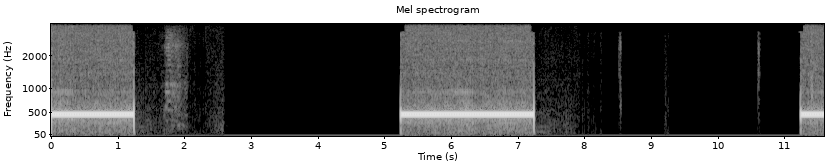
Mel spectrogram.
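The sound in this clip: Telephone ringback tone while a call is being connected: a steady, single-pitched tone that repeats in long, evenly spaced bursts with silence between them.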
